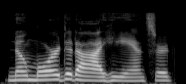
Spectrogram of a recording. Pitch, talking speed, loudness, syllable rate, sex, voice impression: 190 Hz, 195 wpm, -18 LUFS, 4.9 syllables/s, female, feminine, slightly middle-aged, slightly fluent, slightly intellectual, slightly elegant, slightly strict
